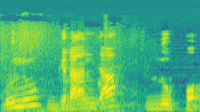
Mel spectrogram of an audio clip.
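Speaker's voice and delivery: final vowels stressed in unu, granda, lupo. Teaching how to say one big wolf, emphasized final vowels: unu, granda, lupo. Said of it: "I'm putting an emphasis on the end vowels there so you can kind of hear them".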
